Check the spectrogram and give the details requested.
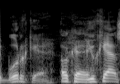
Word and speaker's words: Burque: That's why we say Burque. You know that, right? That's Burque is the acknowledgement of the R that was removed by the Pachucos. It's all a resistance movement. That's why they say Burque.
